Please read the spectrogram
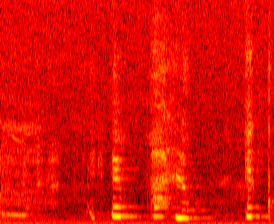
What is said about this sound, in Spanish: Mírale bien. Mírale a los ojos. ¿No ves que está llorando?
